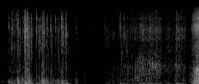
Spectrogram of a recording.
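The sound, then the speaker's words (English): Someone crunching crisps: brittle crackling and crinkling in busy bursts, a brief near-silent pause, then more crunching that swells at the end. No talk. “Look, everyone. Fucking he's eating his fucking crisps.”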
